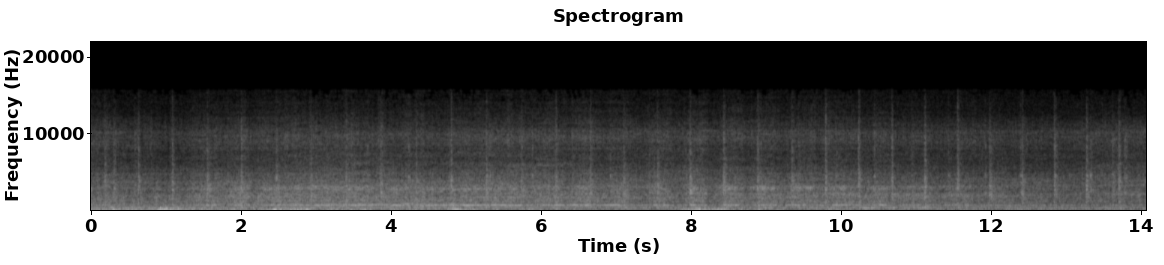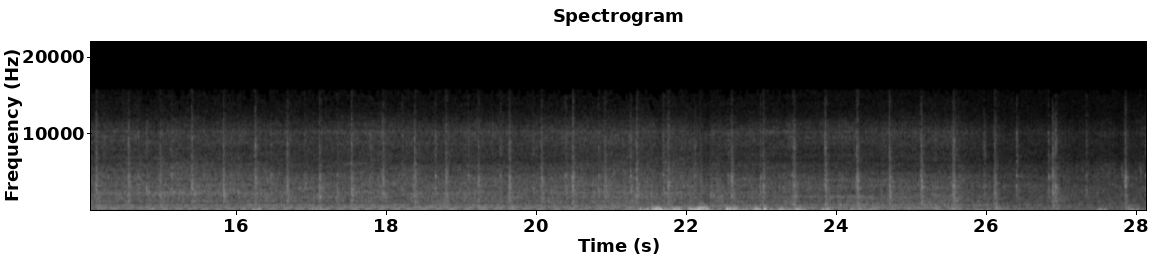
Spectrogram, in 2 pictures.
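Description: Italian level-crossing bells ringing in rapid strikes while the barrier booms lift after the train has passed, with a whining barrier motor in the first half. The ringing stops near the end as the crossing clears. A motor runs steadily in the second half, with a few low thumps.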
